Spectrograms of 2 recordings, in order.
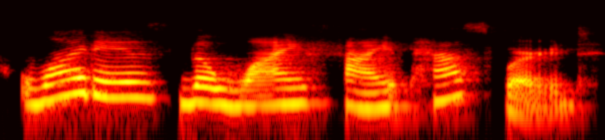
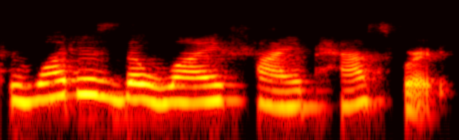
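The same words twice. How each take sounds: First: Whispered, slow, T in "What" softened; whispered demo. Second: Slow, clear English question; slow careful model line. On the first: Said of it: "esse T ele fica suavizado". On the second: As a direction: say it slowly for the class. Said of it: "que é". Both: Shown as a demonstration.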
